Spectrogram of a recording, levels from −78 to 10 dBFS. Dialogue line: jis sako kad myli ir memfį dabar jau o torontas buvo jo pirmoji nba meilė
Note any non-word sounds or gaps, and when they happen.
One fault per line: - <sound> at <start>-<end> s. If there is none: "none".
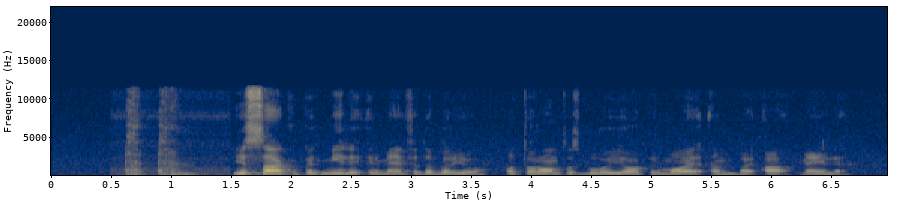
- throat clearing at 0.6-1.3 s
